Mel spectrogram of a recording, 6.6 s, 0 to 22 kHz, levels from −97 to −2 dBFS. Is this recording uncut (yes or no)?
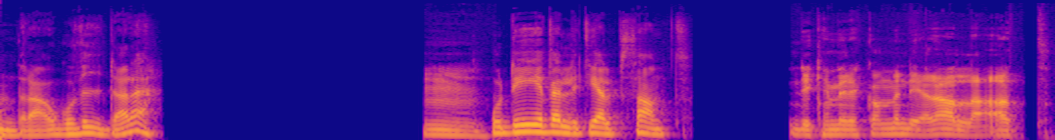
yes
